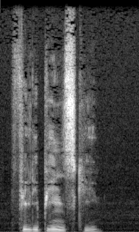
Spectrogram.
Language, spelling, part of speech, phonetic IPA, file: Polish, filipiński, adjective, [ˌfʲilʲiˈpʲĩj̃sʲci], Pl-filipiński.ogg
